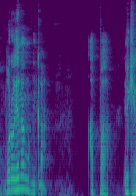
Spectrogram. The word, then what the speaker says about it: 아빠: 발음대로 뭐로 해놓은 겁니까 아빠 이렇게 한 거예요 공교롭게 우리말의 아빠라는 말이나 아람의 아빠가 똑같은 발음인 거예요 지금 그래서 아바 그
